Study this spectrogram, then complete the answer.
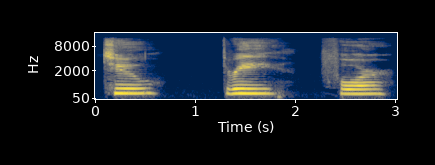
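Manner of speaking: soft, evenly spaced count held up in pitch; inhale count. Acted. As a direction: count them gently through breathing in. Counting the in-breath.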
